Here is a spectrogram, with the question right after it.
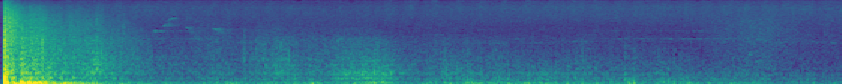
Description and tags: Exploding firework in the distance.
bang, crack, distant, echo, field-recording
